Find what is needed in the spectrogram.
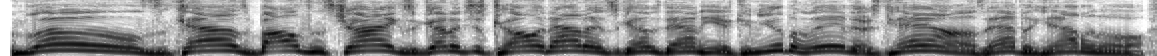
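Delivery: high, hammed-up TV anchor voice; mock newscaster. Parodying a cable news anchor in a high put-on voice.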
